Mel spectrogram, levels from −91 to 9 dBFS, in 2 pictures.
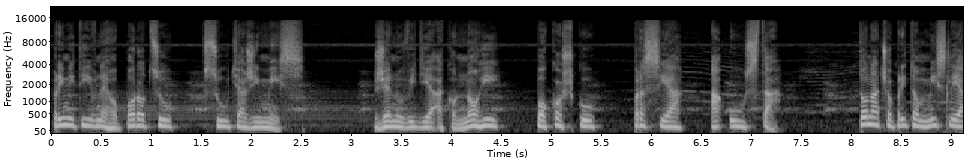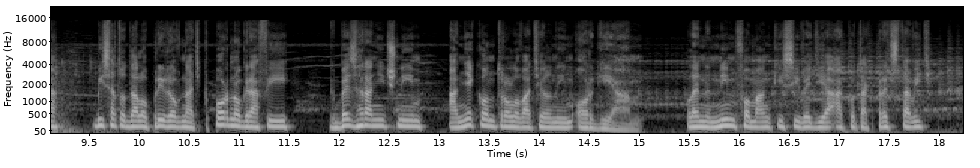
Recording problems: animal sounds; faint; throughout; 20 dB below the speech

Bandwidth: 14.5 kHz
